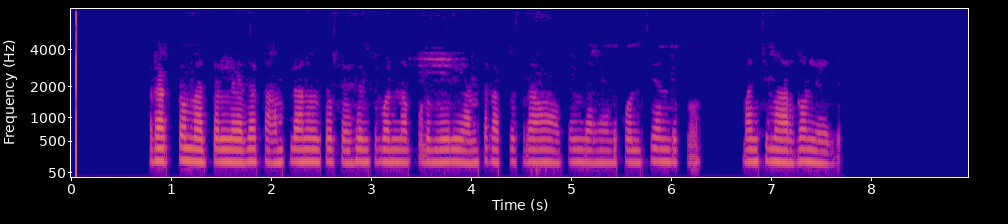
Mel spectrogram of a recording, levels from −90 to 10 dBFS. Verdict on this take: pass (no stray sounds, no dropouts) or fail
pass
